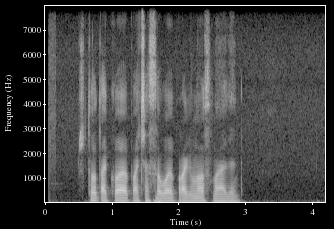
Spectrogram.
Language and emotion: Russian, neutral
